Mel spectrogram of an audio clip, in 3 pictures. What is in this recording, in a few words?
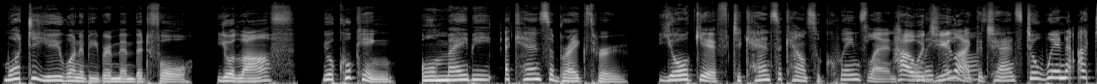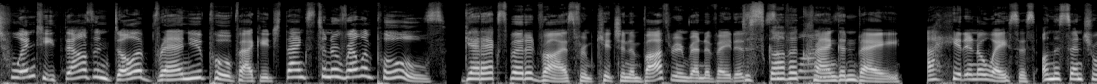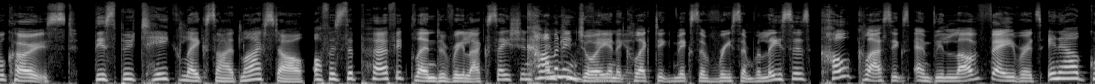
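Soft Sell, voice overs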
